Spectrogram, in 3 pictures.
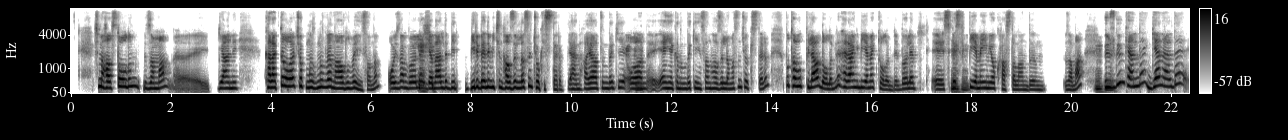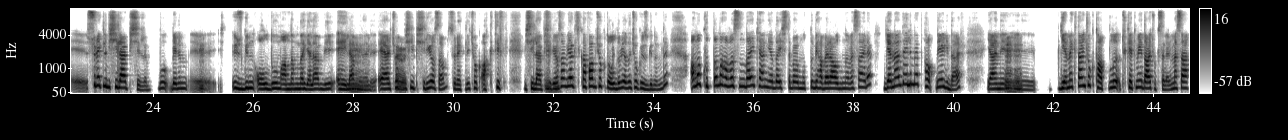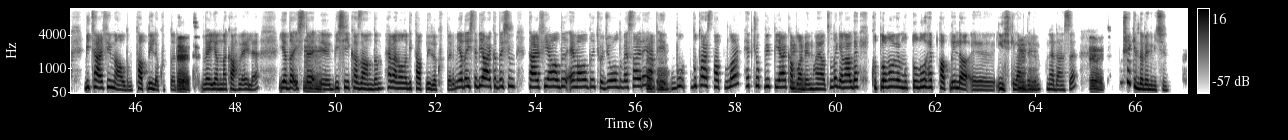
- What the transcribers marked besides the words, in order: tapping; other background noise
- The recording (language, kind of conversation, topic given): Turkish, podcast, Senin için gerçek bir konfor yemeği nedir?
